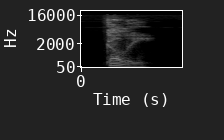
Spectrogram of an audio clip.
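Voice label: "gully" Australian English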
